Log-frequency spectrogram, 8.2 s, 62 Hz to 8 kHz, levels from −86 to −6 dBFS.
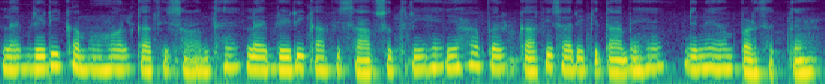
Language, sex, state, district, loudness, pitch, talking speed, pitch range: Hindi, male, Bihar, Muzaffarpur, -14 LUFS, 150 Hz, 155 wpm, 135-160 Hz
